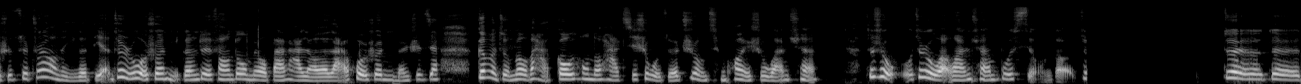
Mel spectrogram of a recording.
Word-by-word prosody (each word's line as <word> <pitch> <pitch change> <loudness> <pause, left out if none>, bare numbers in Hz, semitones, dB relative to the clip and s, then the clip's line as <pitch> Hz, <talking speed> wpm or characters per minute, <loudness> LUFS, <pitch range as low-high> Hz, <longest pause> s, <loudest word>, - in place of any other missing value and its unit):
是 220 - -7
最 245 +4 -4
重 320 +6 -3
要 305 -6 0
的 205 - -5
一 165 -3 -10
个 180 - +1
点。 - - -1
就 335 - +2
如 270 -1 +1
果 265 - +5
说 255 +2 +2
你 235 -5 -4
跟 215 0 +1
对 235 -2 +2
方 225 -1 0
都 245 +1 +2
没 215 -2 -4
有 195 - +4
办 190 0 0
法 195 -3 -3
聊 180 -2 +2
得 175 0 +5
来， 180 +2 0
或 - - +3
者 215 - +4
说 230 +1 0
你 215 -2 -6
们 175 0 -7
之 225 +4 -8
间 235 +1 -2 0.4
根 315 0 +5
本 275 -4 -1
就 225 -1 -2
没 230 +4 +1
有 235 - +4
办 250 +2 0
法 195 -3 -8
沟 235 +1 +6
通 250 -1 -3
的 225 -1 0
话， 210 -4 -6
其 210 +3 -9
实 260 - -4
我 205 -8 -3
觉 175 - -6
得 180 - +2
这 225 +8 -4
种 200 -6 -3
情 200 - -10
况 235 +2 0
也 190 - -2
是 200 +1 -8
完 185 +3 -1
全， 215 +1 -4 0.5
就 355 - 0
是 355 - +4
我 470 -1 -1
就 350 - -2
是 310 - +5
我 215 - +6
完 200 +2 +1
全 210 -4 -2
不 240 0 -3
行 240 0 -9 0.2
的。 335 -3 -4
就 275 - -8 1.4
对 300 -1 +7
对 240 -2 +2
对 225 -3 0
225 Hz, 325 characters per minute, -22 LUFS, 200-250 Hz, 1.4 s, 对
